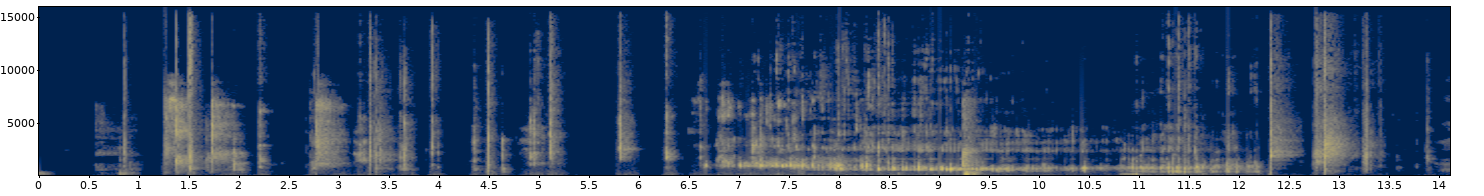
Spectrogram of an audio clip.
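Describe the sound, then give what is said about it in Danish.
A few sharp clicks and taps, then beer pours from a can filled right to the top for about five seconds, a steady glugging stream that fades out, followed by a couple more light knocks. “Og den er fyldt, den her dåse. Den er fyldt helt til, helt til toppen, den jeg sidder med her.”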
